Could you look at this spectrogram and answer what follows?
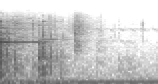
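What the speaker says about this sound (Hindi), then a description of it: "ओ समधन जी, कांच का टूटना तो शुभ होता है" A drinking glass breaks with a short, bright clink and a brief scatter of fragments, close and fairly soft, with a steady low hum beneath.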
